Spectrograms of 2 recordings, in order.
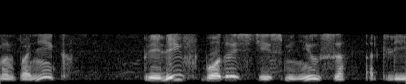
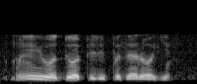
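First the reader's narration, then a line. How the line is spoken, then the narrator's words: Gloomy speech. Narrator (Russian): мрачно сказал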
